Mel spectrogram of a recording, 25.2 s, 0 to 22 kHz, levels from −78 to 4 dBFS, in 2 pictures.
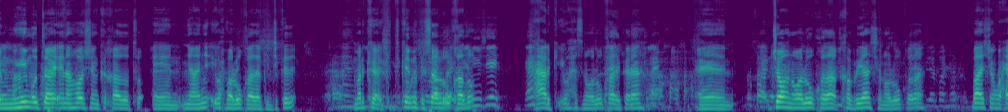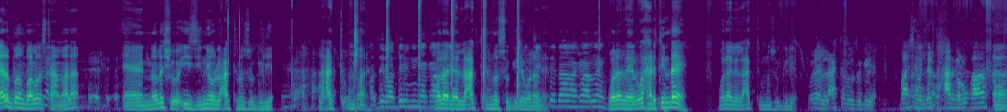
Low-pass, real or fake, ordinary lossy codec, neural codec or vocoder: none; fake; none; vocoder, 44.1 kHz, 128 mel bands, Pupu-Vocoder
